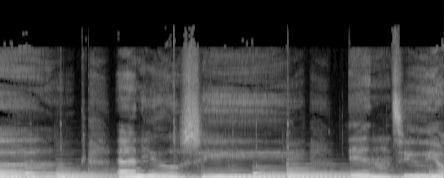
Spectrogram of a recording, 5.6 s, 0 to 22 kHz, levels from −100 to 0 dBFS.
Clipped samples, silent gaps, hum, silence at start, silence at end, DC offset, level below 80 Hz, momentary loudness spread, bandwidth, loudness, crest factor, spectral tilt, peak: under 0.1%; none; none; 0 s; 0 s; under 0.1%; -40 dBFS; 6 LU; 17 kHz; -24 LUFS; 14 dB; -6.5 dB/octave; -8 dBFS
